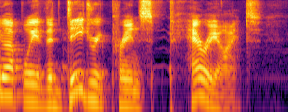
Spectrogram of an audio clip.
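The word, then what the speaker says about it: Peryite: with the dedri prince parite dri Prince is probably the cor the correct pronunciation first we're going to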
